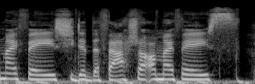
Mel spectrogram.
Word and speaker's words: fascia: It was a lymphatic and a, I'm going to pronounce this wrong, fascia. – Fascia.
